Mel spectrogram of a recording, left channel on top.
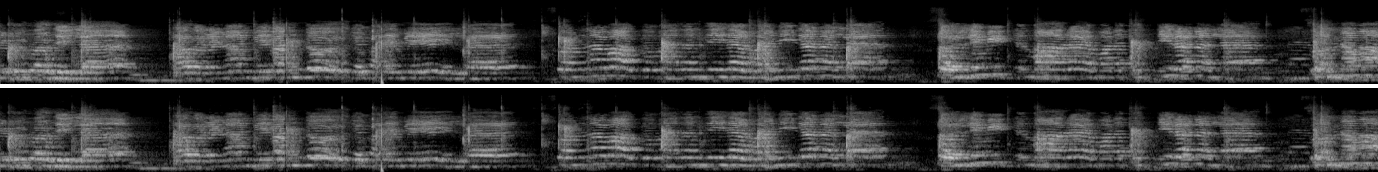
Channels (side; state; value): both; normal; correlation 0.83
